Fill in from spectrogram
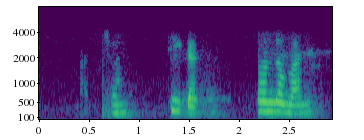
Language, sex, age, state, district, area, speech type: Bengali, female, 18-30, West Bengal, Paschim Bardhaman, urban, conversation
